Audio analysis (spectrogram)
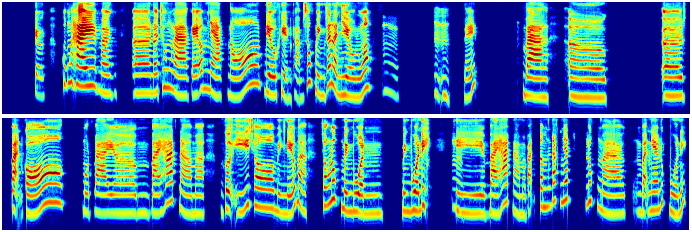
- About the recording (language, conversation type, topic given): Vietnamese, podcast, Âm nhạc ảnh hưởng đến cảm xúc của bạn như thế nào?
- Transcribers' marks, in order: mechanical hum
